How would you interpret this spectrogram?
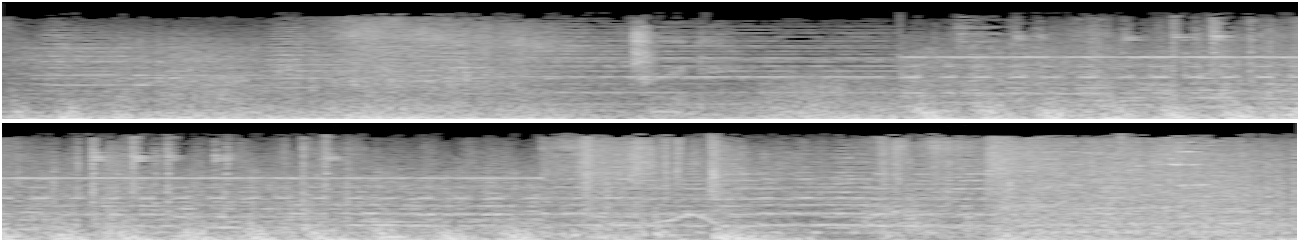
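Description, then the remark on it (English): A helicopter crashing into a building in a scene from the film The Matrix: a dense, continuous roar of smashing and shattering glass with heavy rumbling impacts throughout, over a steady high-pitched mechanical whine, loud and chaotic for the whole stretch. “That noise, Anna? Yeah. Is him holding up a helicopter.”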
